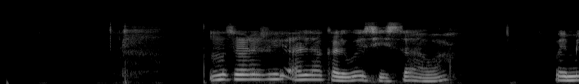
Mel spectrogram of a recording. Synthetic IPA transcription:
umusolerialiakaliwesisawa | wemi

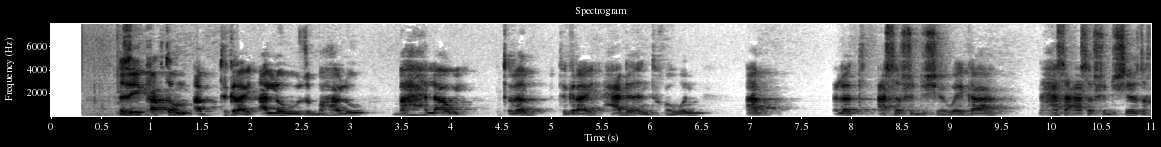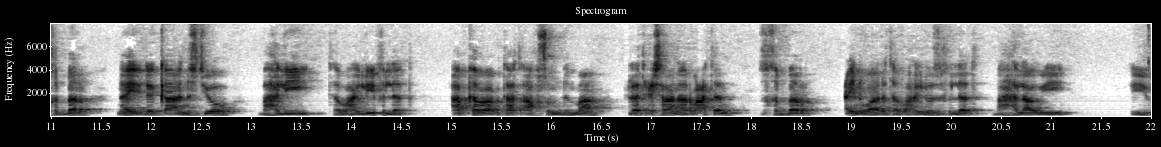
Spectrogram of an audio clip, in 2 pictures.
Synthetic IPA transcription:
ʔɨzikʰaβt̪ʰo̞mʔaβt̪ʰɨɡɾajʔalːɐwuzɨbːaɦalu | baɦɦlawi | t̪ʼɨβɐβt̪ʰɨɡɾajħad̪ɐɨnt̪ʰɨ̥xɐwːʊn | ʔaβ | ʕʕɨlɐt̪ʕasːɨɾʃɪd̪ːɨʃt̪ʰɐwɔjkʰaʔa | nɨħasaʕasɨɾʃɪd̪ːɨʃt̪ʰɐzɨxɨbːɐɾnajd̪ɐkʼːaʔanɨst̪ʰijo̞bahlit̪ʰɐβahilujɪfɨlːɐt̪ʼ | ʔaβkʰɐβaβit̪ʰat̪axsumd̪ɨmːaʕlɐt̪ʕɨsɾanaɾbaʕt̪ʰɐnzɨxɨbːɐɾʔajnɨwaɾɨt̪ʰɐβahiluzɨfɨlːɐt̪ʼbaɦlawi | ʔɨjːu

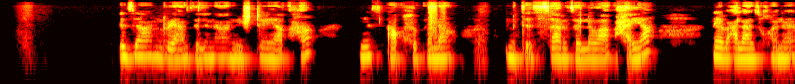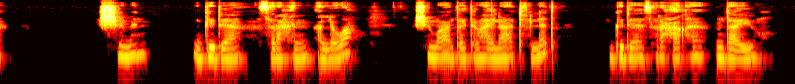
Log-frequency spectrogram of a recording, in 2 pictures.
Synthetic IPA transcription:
ʔɨzanɨɾijazɐlːɐnanɨɨʃt̪ʰɐjaqʼħa | mɨsaqʼħubɨna | mɨt̪ʰɨʔsaɾzɐlːɐwaqʼħa̰jːanajbaʕlazɨxo̞nɐ | ʃɨmɨn | ɡɨd̪ɐsɨɾaħɨnalːɐwa | ʃɨmaɨnt̪ʰajt̪ʰɐβahilat̪ʰːɨ̥fɨlːɐt̪ʼ | ɡɨd̪ɐsɨɾaħakɐɨnt̪ʰajɨ̰jːu

